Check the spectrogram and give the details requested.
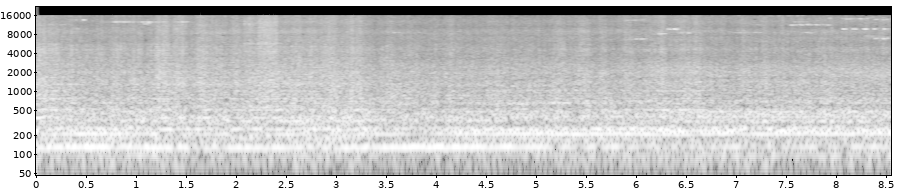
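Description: Open-air race-car limo's engine running steadily as it rolls at low speed, a steady low hum over road noise, easing off near the end as it slows.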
